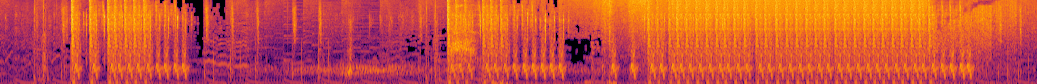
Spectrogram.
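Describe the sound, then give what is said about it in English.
Automatic gunfire in a video game rattles out in loud, rapid bursts. The shots repeat almost without a break through the whole stretch, with only brief pauses between volleys. “A lot of extra shots to kill that one.”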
